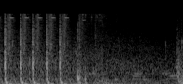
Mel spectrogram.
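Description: A rifle fires a rapid burst of loud gunshots.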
